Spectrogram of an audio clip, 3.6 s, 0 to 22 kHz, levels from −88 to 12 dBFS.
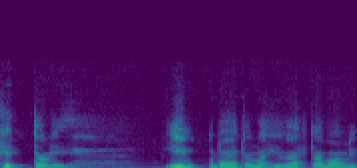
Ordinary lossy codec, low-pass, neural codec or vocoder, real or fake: none; 14.4 kHz; codec, 32 kHz, 1.9 kbps, SNAC; fake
